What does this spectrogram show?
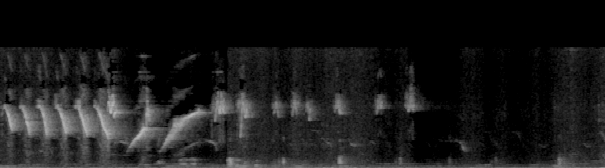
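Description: Bananaquit singing: a fast, high run of short down-slurred notes in the first second, then a couple of rising whistles and scattered thin chips.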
